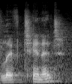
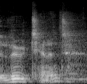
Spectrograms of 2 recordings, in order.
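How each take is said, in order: First: It is said with a British pronunciation. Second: It is said with an American pronunciation.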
